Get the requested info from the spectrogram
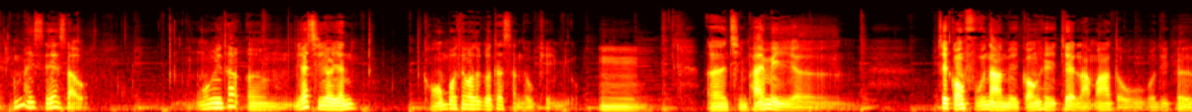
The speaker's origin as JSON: {"language": "Cantonese", "country": "Hong Kong", "said": "我哋香港人其实都好幸福下㗎喇。"}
